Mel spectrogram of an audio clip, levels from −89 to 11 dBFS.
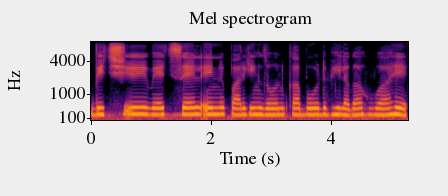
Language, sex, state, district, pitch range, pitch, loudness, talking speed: Hindi, female, Himachal Pradesh, Shimla, 195-205 Hz, 200 Hz, -13 LUFS, 100 wpm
